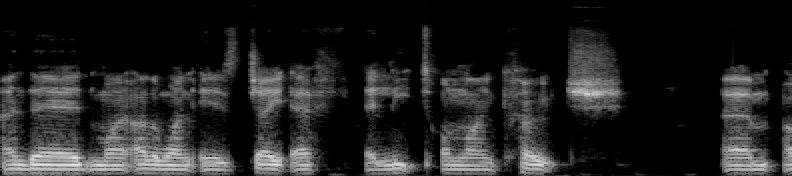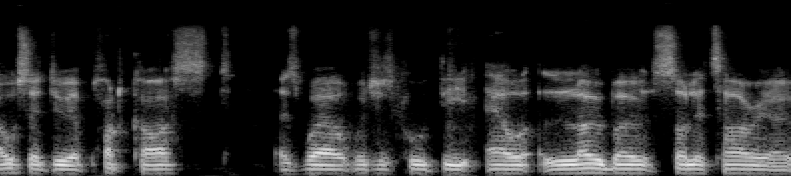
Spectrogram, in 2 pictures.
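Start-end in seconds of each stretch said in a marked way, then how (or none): 8.0-9.9 anglicized pronunciation in an English accent. Naming his podcast, saying the Spanish name in an English accent. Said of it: "I'm saying it in an English accent so you guys can understand it better".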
